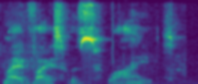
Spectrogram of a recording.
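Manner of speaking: deep, hushed, very slow menace, every word dragged. Playing a Lord of the Rings game, a player does a scary Saruman voice. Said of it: "That was your Saruman voice. That was scary".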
